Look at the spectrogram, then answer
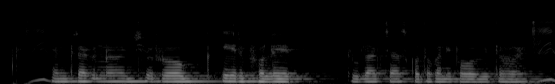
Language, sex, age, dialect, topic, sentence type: Bengali, male, 18-24, Jharkhandi, agriculture, question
